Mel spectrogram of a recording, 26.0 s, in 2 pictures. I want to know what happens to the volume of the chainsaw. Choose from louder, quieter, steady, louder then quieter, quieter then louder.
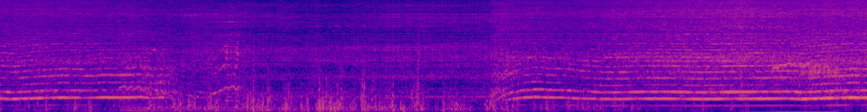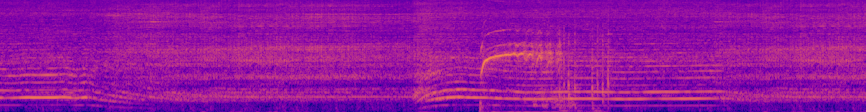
louder.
